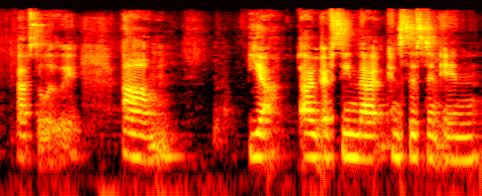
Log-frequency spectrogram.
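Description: A woman speaks with an American accent and monotone, flat intonation. Noticeable background noise runs behind her. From Idaho, US. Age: 30s. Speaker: actress. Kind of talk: casual interview chat.

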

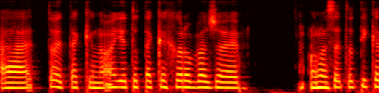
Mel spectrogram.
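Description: A woman with a Slovak accent speaks at a fairly slow pace in a dry, close sound with no echo. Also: very clean recording, silent background. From Slovakia, Bratislava. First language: Slovak (speaking Czech). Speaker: rapper. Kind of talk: casual chat.

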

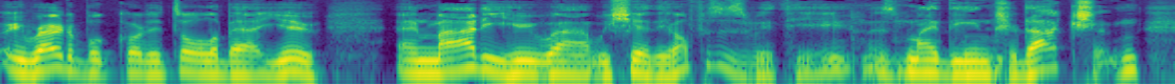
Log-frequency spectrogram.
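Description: A man with an Australian accent, fairly high pitch, ordinary pitch variation and a dark, mellow tone, at a fairly quick pace, in a very clean recording with a silent background and a dry, close sound with no echo. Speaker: podcast host. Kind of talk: casual chat.

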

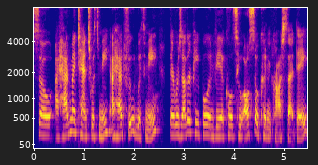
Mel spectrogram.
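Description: At medium pitch and a fairly quick pace, a woman with a Canadian accent sounds somewhat breathy, with hardly any pauses, very even loudness, and a very clean recording with a silent background. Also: ordinary pitch variation. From Canada. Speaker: motorcycle trainer. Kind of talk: casual chat. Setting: on location in Canmore.

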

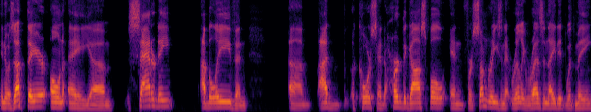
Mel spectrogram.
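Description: A man talks at a fairly slow pace in a plain, everyday voice of medium pitch, with ordinary pitch variation. The recording is very clean, with a silent background. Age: 60s. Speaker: pastor. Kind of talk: interview conversation.

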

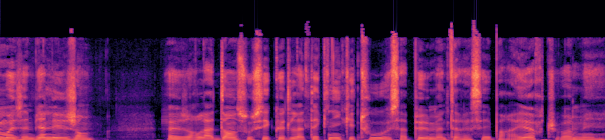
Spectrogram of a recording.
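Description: A woman's medium-pitched voice, dark and mellow, at a fairly quick pace with fairly even intonation and very even loudness, on a very clean recording with a silent background. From southern France (Rodez, Toulouse). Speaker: choreographer. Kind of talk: radio interview.

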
